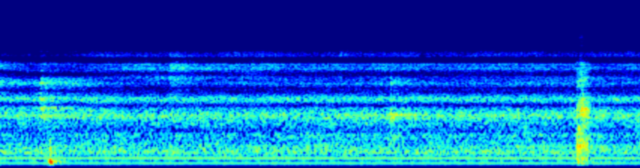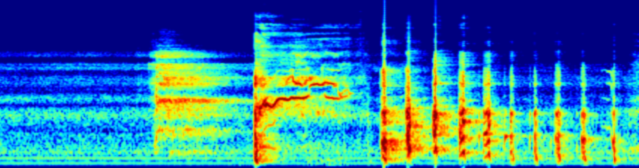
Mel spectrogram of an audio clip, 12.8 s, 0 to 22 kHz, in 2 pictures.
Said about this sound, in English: It's only like 7 seconds long or something like that. Sneezing panda. It's so good. It is so good to hear it.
